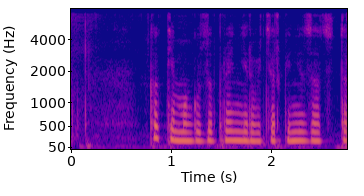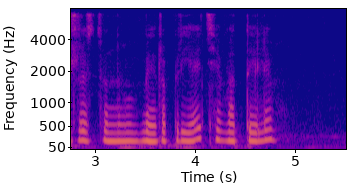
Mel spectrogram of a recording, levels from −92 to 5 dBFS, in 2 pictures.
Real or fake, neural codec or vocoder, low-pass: real; none; 7.2 kHz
